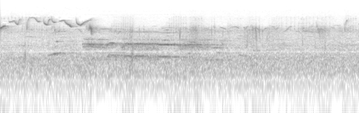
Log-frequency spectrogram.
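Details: Northern fantail in the wild in Timor gives a quick run of high, looping whistled notes that rise and fall, then a background chorus of other birds and insects carries on.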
